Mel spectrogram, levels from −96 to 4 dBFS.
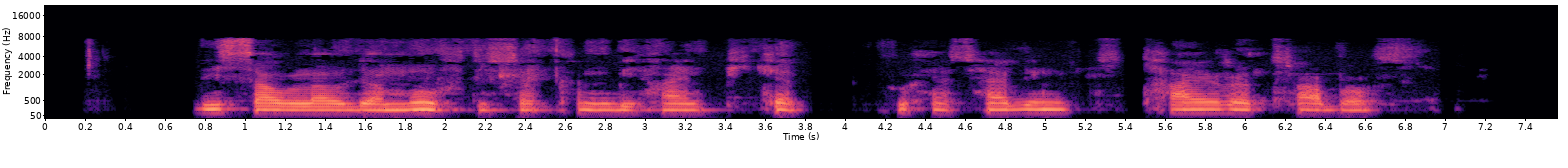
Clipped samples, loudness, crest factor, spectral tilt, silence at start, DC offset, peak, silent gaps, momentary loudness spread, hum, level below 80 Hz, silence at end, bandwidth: under 0.1%; -25 LUFS; 20 dB; -6 dB/octave; 0.75 s; under 0.1%; -6 dBFS; 3.96-4.04 s, 5.43-5.49 s; 12 LU; none; -72 dBFS; 0.75 s; 8 kHz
